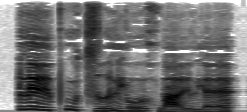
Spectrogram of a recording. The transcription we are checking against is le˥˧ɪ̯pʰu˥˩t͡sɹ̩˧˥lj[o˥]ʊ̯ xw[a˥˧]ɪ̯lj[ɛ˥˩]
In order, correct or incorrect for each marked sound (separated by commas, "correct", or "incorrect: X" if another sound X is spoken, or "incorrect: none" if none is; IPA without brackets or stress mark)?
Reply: incorrect: o˧˥, incorrect: a̰˨˩, incorrect: ɛ˧˥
